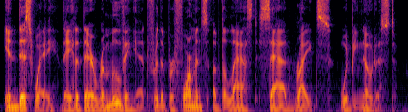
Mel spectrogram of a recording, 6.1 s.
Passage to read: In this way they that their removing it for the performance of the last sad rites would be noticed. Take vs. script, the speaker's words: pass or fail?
pass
